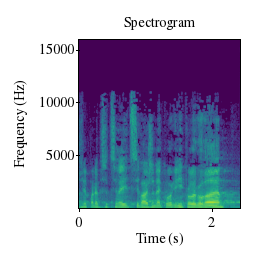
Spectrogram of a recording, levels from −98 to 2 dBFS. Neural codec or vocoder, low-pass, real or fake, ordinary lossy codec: codec, 44.1 kHz, 2.6 kbps, SNAC; 14.4 kHz; fake; MP3, 48 kbps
